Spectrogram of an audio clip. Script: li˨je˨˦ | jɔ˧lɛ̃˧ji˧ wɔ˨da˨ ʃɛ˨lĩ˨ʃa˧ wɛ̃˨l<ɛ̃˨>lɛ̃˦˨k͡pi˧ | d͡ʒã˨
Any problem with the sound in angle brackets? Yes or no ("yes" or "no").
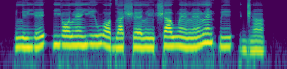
yes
